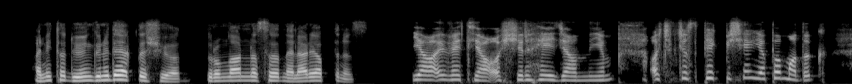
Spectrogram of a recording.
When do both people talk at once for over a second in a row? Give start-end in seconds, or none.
none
